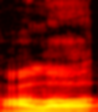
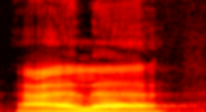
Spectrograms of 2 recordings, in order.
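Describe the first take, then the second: First: The vowel and L sound hard and heavy. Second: The vowel and L sound soft and light. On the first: The speaker calls it wrong. "Ала нет" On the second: The speaker calls it right. "мягкое произношение айна и ляма"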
